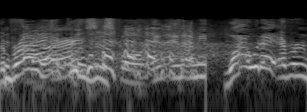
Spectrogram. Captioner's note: audience laughter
